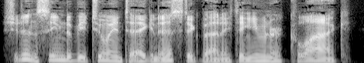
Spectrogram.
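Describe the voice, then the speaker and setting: Gravelly, meandering man lulling listeners to sleep. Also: mid-range voice, expressive, dry recording, clean studio sound. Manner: gentle, soothing; meandering, halting, fumbling, self-interrupting. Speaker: podcast host. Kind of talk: rambling bedtime monologue to lull listeners to sleep.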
